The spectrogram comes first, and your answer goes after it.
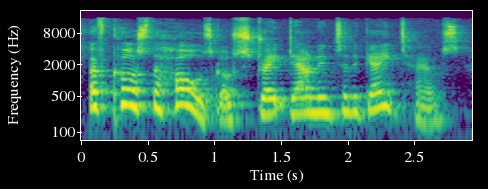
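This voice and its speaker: A brave, bloodthirsty young boy from a storybook, acted out by a woman. He is excited, boastful and bossy, with a raised, mellow voice in an echoey room. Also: fairly high pitch, normal speed, creaky, pitched above the performer's own voice. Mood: exasperated, urgent.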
